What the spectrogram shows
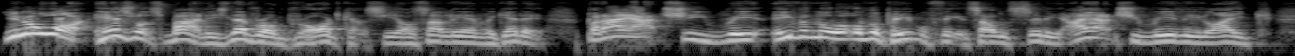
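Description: A man's voice: on the high side, very animated, very fast, breathy edge. A man in casual podcast chat, talking bluntly and swearing freely as he rants.

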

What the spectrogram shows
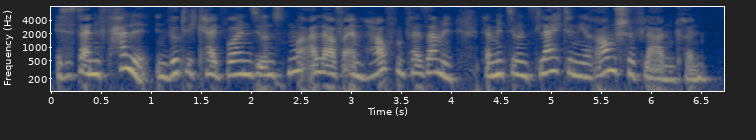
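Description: A woman voicing a frantic young schoolboy who shouts in panic in a children's audiobook. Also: on the high side, brisk, creaky, breathy edge, heavily acted. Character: shrill agitated schoolboy Timo, panicky.

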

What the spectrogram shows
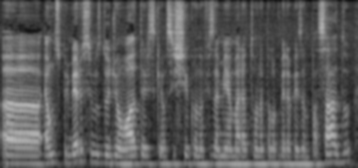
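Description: A man's voice: fairly high pitch, flat delivery, fast talker. A Brazilian man co-hosting a film podcast, talking in a casual, informal and enthusiastic way. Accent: Brazilian Portuguese.

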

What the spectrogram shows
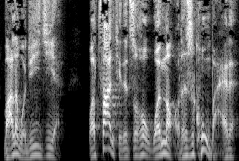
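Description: A man with a Northeastern Mandarin accent telling a comic story on a livestream, animated and colloquial. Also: fairly low pitch, quick pace, faint music behind. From Northeast China. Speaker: storyteller streamer.

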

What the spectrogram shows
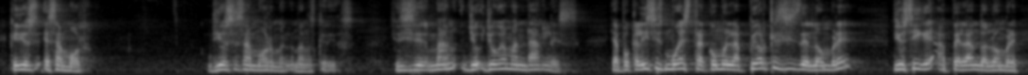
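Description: A man preaching a sermon in Spanish, fervent and rising high and loud when he urges his listeners. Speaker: pastor.

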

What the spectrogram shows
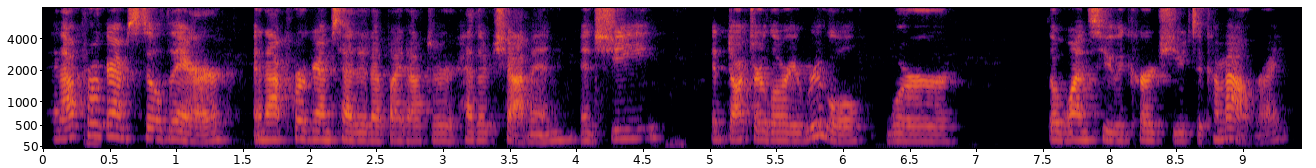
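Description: A woman hosts a casual interview, prompting her guest and backing him with soft mm-hmms. Her voice is fairly low for a woman and sounds set back from the microphone. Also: moderate pace, far from the mic, low-quality recording. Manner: supportive, lots of soft mm-hmms. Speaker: podcast host.

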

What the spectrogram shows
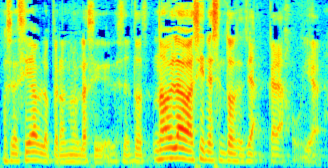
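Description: A man's voice: mid-range voice, very fast, vocal fry. A man rambling through childhood stories on his podcast, swearing freely, mocking himself and piling up fillers. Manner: crude swearing, chatty, self-mocking, many fillers. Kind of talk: rambling storytelling monologue. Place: home, recording alone.

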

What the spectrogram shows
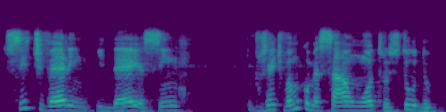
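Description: A man's voice: fairly high pitch, a little slow, warm tone. A man leading a group study session, affectionate and exclamatory as he wraps up. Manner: affectionate, exclamatory, reacts with "nossa". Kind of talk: casual group chat. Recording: dull lo-fi sound.

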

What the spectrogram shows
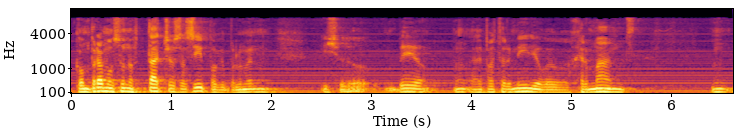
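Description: A man's voice: mid-range voice, normal speed, gravelly. A middle-aged man with a Rioplatense Spanish accent, preaching in a church and telling humorous stories with jokes and asides. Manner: animated storytelling with jokes and asides. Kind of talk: humorous sermon anecdotes. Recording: dull lo-fi sound with faint music.

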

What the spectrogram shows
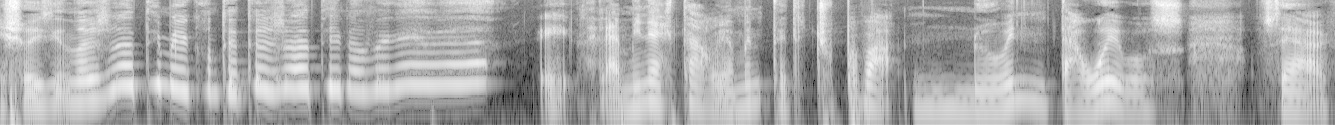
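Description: A woman's voice: mid-range voice, vocal fry, darkish tone, slightly rough, no echo, studio quality. A young woman with an Argentine accent tells a story in a casual, chatty way. She swears a lot, uses plenty of slang and often drops to a whisper. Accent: Argentine Spanish.

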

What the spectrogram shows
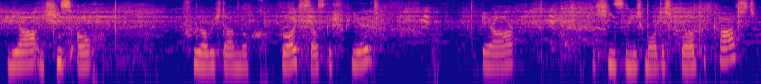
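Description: A woman giving casual, hesitant, self-deprecating gameplay commentary, recorded in low quality straight into a tablet's built-in microphone. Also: fairly even intonation, slow pace, pauses often, background noise. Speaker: gaming streamer. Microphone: built-in tablet microphone, no separate mic. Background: music.

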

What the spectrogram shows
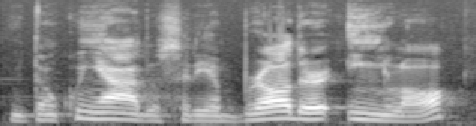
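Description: A man with a Brazilian Portuguese accent teaching English vocabulary, slowly repeating each word for the learner to echo. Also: mid-range voice, warm tone, faint music behind. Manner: slow, deliberate drilling of words and phrases. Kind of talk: language lesson with repeat-after-me drills.

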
